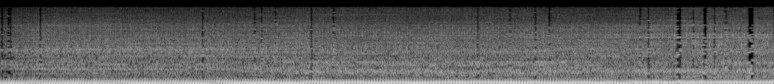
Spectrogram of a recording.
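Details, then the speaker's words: Chevrolet Celta at idle after restoring the alternator, whose bearings were noisy from mud contamination. Smooth steady low hum, no bearing growl or whine; the alternator is now quiet and charging 14.61 V. Healthy alternator. "e agora tá aí tá lisinho alternador não tem mais barulho sereno sereno estava carregando 1461"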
